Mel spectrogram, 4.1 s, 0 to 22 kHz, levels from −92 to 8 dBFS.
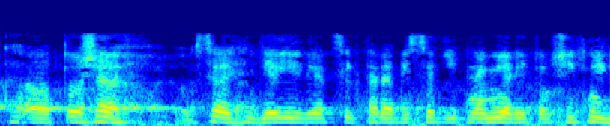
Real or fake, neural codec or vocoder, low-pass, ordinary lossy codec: fake; codec, 16 kHz, 2 kbps, FreqCodec, smaller model; 7.2 kHz; MP3, 32 kbps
